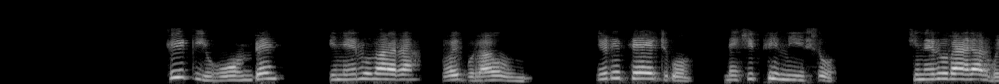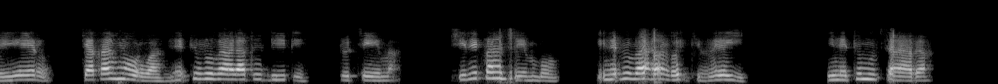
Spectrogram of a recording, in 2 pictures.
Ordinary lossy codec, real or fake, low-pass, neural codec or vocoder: AAC, 32 kbps; fake; 5.4 kHz; codec, 16 kHz in and 24 kHz out, 0.6 kbps, FireRedTTS-2 codec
